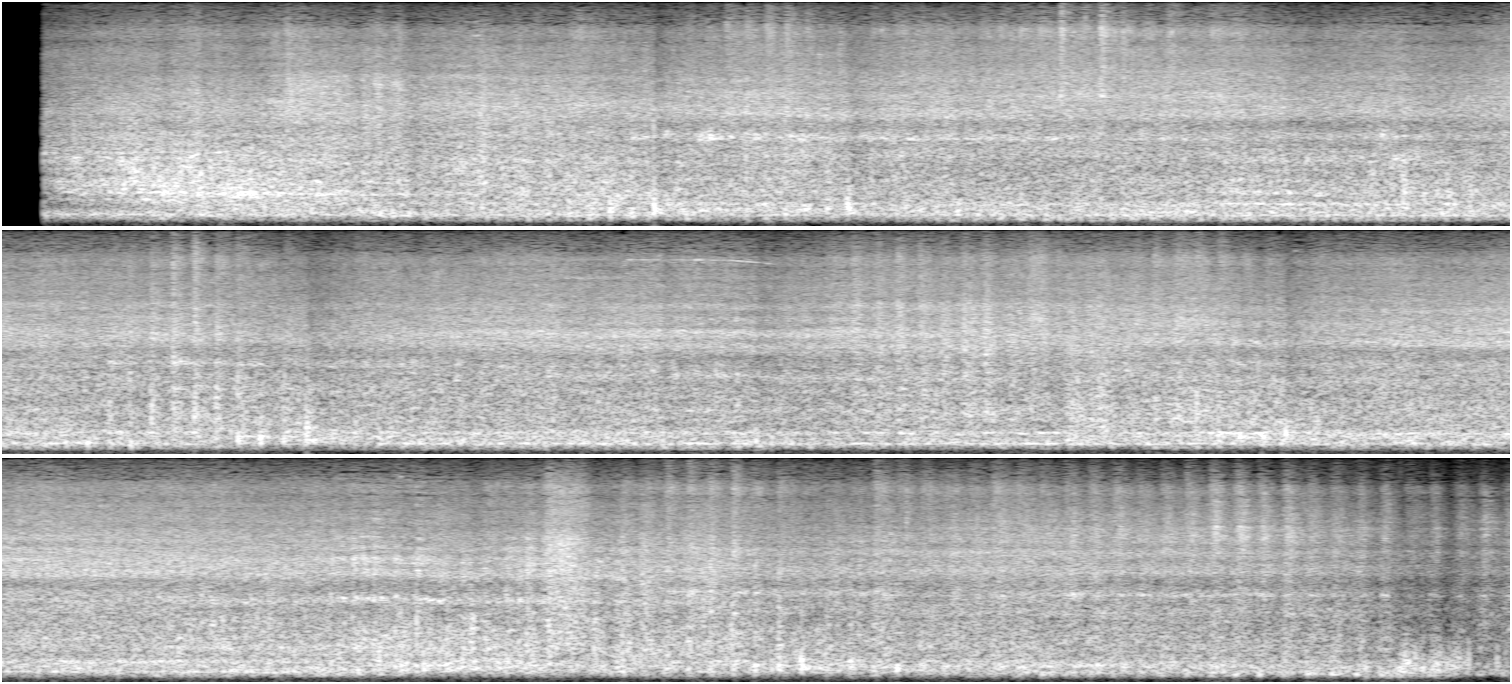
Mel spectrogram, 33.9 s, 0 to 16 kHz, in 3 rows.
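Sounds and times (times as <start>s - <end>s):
freight train rumbling past: 0.3s - 33.9s
wheels clacking over rail joints: 1.9s - 14.7s, 24.2s - 33.9s.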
